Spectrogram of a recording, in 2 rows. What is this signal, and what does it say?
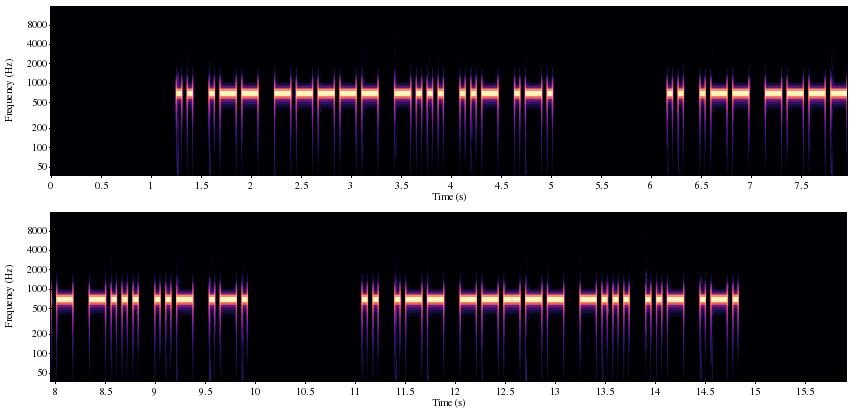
Morse code, heard as a keyed tone, about 22 wpm, 700 Hz. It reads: IW0BUR IW0BUR IW0BUR
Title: DXCC-100 Call Signs - 6 Characters - Repeated 3x - 22wpm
